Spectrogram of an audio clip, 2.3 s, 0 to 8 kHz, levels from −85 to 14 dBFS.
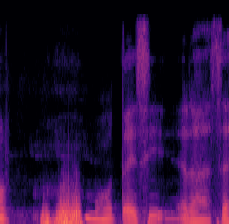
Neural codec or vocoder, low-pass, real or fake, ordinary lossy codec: none; 7.2 kHz; real; none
